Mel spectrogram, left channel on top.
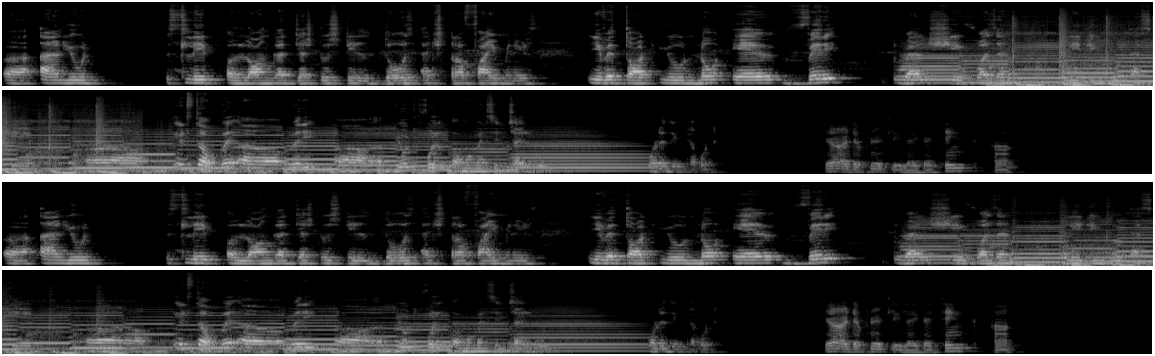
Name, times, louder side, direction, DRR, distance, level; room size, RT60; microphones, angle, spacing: voice 1, 0.0-0.9 1.6-5.3 5.9-8.4 8.9-10.2 10.6-11.9 12.3-17.0 18.0-18.6, left 1 dB, 30° left, 0.7 m, -28 dB
sound 1, 8.9-18.1, left 2 dB, 50° left, 1.1 m, -32 dB
sound 2, 9.8-17.4, left 4 dB, 75° left, 0.3 m, -34 dB
voice 2, 19.7-21.6, right 2 dB, 25° right, 0.4 m, -40 dB
5.3 x 2.4 x 2.5 m
head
